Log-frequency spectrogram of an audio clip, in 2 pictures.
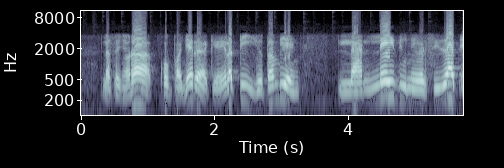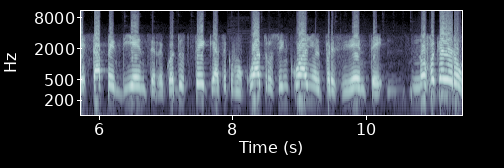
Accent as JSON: {"language": "Spanish", "country": "Venezuela", "said": "lo que nosotros tenemos que ver como venezolanos"}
